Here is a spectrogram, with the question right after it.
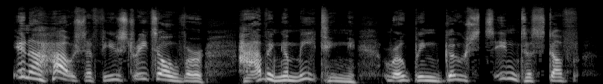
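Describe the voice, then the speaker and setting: Using a put-on character voice, a man speaks in a nervous tone at a high pitch and a fairly slow pace. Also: very clean recording, silent background. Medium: read story. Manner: nervous, flustered, stammering.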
